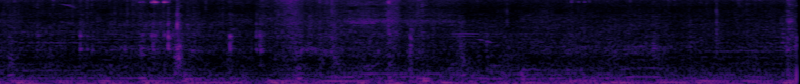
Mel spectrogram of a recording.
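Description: Vehicle engine idling with a steady low hum, heard from inside the cab, with a few faint clicks.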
